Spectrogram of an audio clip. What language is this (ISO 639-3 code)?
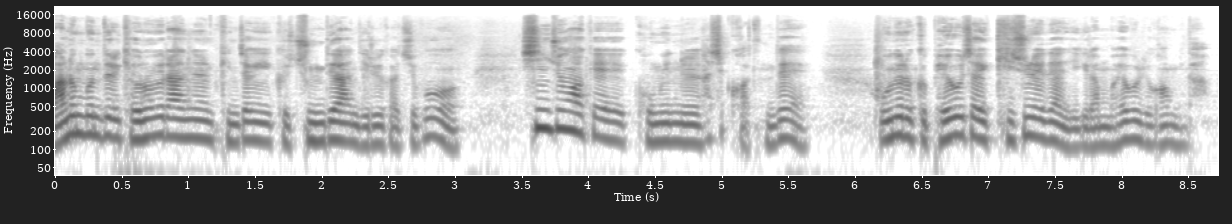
kor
